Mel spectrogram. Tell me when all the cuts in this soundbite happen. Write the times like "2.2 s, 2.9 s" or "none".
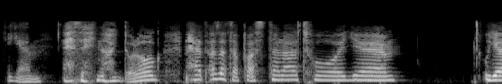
1.8 s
